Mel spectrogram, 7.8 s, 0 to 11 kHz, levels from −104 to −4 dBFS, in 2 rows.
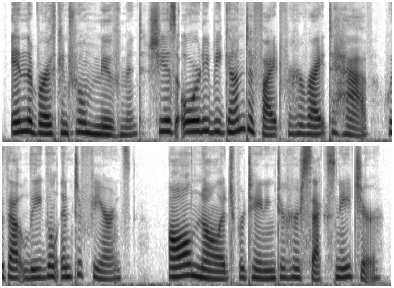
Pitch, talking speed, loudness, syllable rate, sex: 210 Hz, 200 wpm, -18 LUFS, 6.3 syllables/s, female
